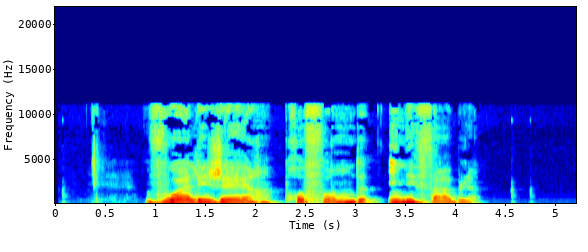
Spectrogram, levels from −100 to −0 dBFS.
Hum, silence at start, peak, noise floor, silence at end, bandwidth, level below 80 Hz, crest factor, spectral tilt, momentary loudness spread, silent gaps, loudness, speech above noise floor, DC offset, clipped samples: none; 0.9 s; -2 dBFS; -69 dBFS; 1 s; 11.5 kHz; -64 dBFS; 18 dB; -6.5 dB/octave; 14 LU; none; -19 LUFS; 50 dB; under 0.1%; under 0.1%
